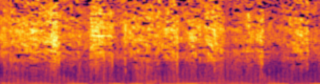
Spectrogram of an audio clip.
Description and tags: A sound I made on my Korg Electribe SX
sx, electribe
